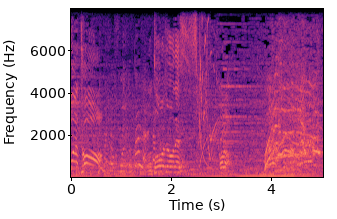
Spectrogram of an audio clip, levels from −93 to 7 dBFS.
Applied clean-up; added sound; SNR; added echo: none; Snare drum; 20 dB; none.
